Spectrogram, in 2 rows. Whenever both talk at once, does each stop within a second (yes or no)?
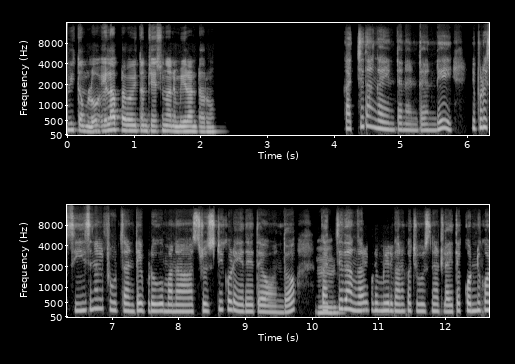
yes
